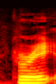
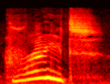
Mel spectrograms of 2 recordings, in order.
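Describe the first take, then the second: First: Said in the usual way. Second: High-pitched squeaky great. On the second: Real, not acted. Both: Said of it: "my voice is very high".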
